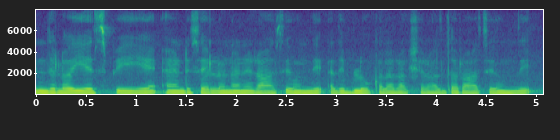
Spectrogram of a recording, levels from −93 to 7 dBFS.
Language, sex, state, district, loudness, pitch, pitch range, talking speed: Telugu, female, Telangana, Hyderabad, -12 LUFS, 185 Hz, 180-185 Hz, 175 wpm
